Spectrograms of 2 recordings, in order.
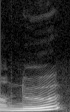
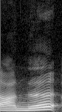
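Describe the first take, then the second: First: The vowel is said with a closed mouth. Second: The vowel is said with an open mouth. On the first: The speaker calls it right. "on dit" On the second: The speaker calls it wrong. "on ne dit pas"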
